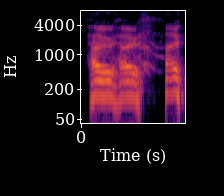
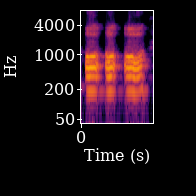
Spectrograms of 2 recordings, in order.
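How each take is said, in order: First: Each syllable starts with a clear H sound. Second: Each syllable starts with a vowel, no H. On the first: The speaker calls it right. "In English, we pronounce the H" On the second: The speaker calls it wrong. "It's not o o o"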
